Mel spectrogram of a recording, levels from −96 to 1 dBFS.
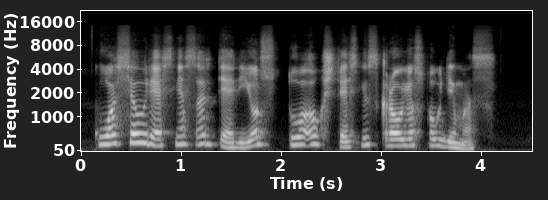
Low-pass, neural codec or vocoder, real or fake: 14.4 kHz; autoencoder, 48 kHz, 32 numbers a frame, DAC-VAE, trained on Japanese speech; fake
